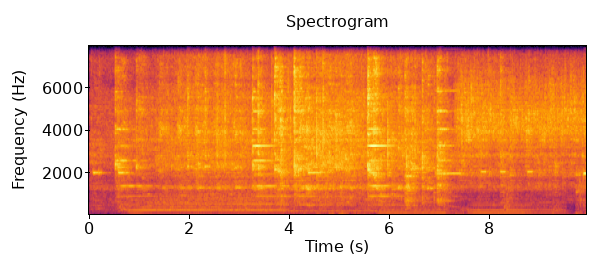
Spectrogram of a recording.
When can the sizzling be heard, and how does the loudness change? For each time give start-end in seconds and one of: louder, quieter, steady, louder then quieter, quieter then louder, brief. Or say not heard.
0.0-9.9 louder then quieter.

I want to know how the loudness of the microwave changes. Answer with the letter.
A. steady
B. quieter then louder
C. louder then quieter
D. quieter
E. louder
A.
